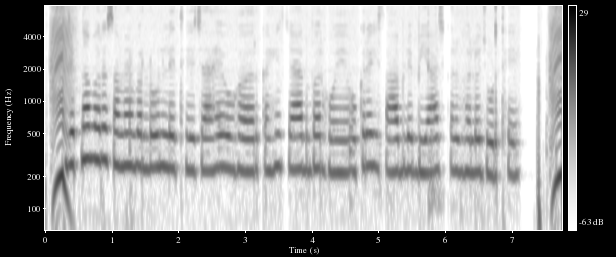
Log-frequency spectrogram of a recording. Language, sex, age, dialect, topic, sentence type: Chhattisgarhi, female, 25-30, Northern/Bhandar, banking, statement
